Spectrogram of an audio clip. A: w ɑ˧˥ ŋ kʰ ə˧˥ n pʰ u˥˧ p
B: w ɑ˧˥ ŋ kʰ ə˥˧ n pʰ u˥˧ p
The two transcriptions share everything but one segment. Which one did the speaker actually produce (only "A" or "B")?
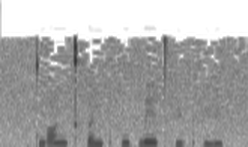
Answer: B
